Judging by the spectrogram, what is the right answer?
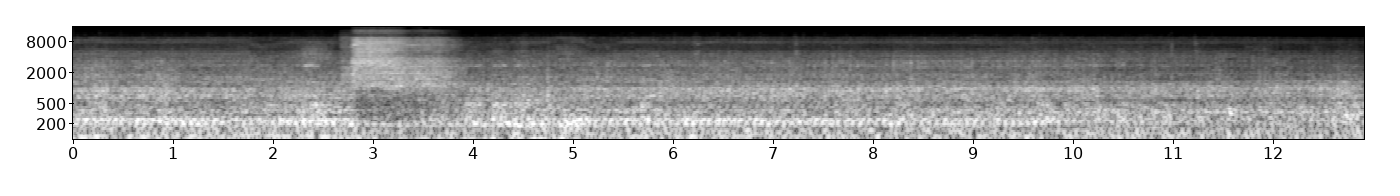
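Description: Heavy goods lorry's diesel engine running steadily, with a short burst of air-brake hiss lasting about a second, some three seconds in.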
